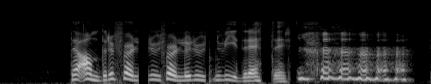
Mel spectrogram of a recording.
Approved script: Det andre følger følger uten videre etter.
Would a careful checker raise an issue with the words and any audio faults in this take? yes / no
yes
